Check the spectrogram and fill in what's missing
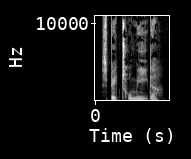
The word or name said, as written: spektrometer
